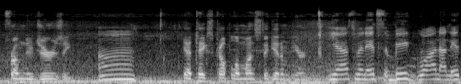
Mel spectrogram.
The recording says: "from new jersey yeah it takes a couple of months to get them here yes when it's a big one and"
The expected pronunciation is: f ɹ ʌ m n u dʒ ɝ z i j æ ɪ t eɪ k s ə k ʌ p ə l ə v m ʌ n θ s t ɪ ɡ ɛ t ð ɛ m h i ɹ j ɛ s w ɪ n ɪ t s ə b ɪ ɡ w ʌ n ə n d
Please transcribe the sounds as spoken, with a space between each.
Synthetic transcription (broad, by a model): f ɹ ʌ m n u dʒ ɝ z i j æ t eɪ k s ə k ʌ p l ə v m ʌ n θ s t ɪ ɡ ɛ t m h i ɹ j ɛ s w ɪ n ɪ t s ə b ɪ ɡ w ʌ n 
